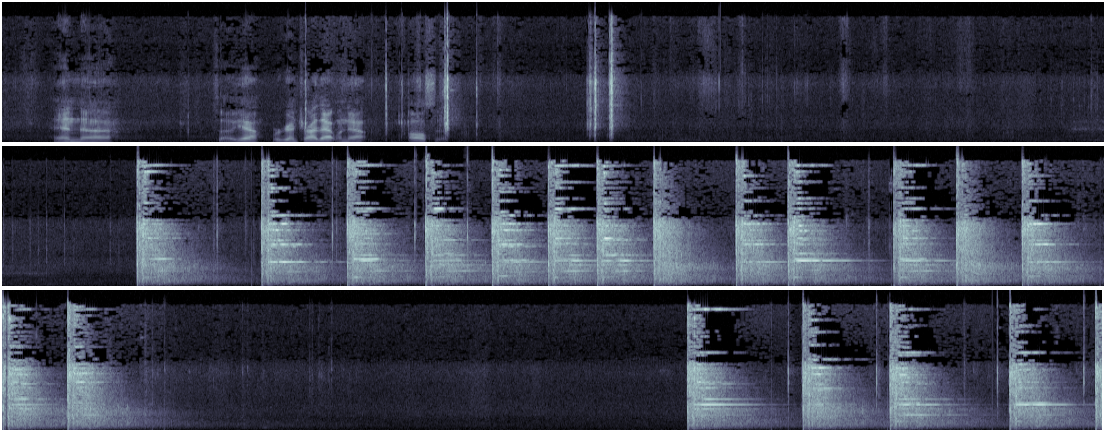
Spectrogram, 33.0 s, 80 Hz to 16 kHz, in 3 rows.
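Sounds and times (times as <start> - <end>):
steel target ringing: 12.4 - 13.0, 13.6 - 17.7, 18.4 - 23.1, 28.9 - 33.0
pistol shots: 12.4 - 23.7, 28.9 - 33.0.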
